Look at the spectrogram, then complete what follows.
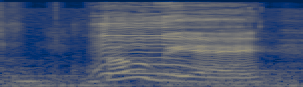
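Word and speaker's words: Beaubier: last name and I was like oh it's bobier and she's oh like the motorcycle rider and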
